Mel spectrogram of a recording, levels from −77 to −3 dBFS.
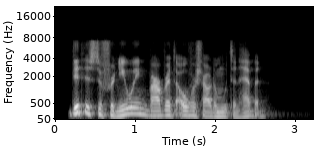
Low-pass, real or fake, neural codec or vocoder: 7.2 kHz; fake; codec, 16 kHz, about 1 kbps, DyCAST, with the encoder's durations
